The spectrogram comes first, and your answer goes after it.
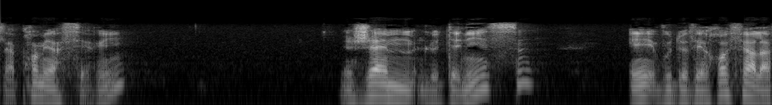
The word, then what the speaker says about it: tennis: Donc il y a la prononciation du mot tennis qui est en fait un mot anglais et que l'on prononce donc avec la prononciation qui ressemble à l'anglais.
